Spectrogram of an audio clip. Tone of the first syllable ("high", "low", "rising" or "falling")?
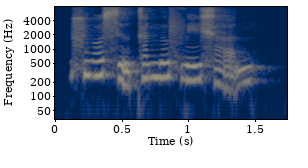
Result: rising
